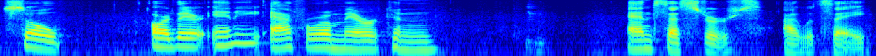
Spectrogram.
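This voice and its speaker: Woman host with a mellow voice asking questions. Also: sits low, animated, takes it slowly. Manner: long, carefully framed questions. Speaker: host, interviewer. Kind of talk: sit-down interview.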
